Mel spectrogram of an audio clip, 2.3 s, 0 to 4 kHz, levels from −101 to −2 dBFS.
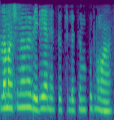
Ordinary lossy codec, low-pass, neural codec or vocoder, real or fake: AAC, 16 kbps; 3.6 kHz; codec, 16 kHz, 0.7 kbps, FocalCodec; fake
